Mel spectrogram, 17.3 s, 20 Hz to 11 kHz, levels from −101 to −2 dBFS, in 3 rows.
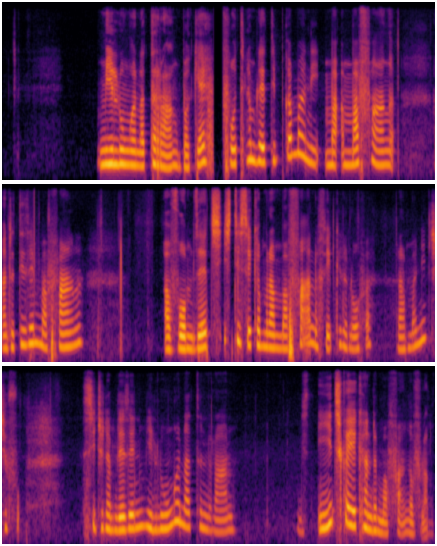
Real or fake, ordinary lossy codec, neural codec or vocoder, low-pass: real; none; none; 9.9 kHz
